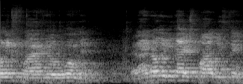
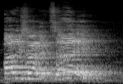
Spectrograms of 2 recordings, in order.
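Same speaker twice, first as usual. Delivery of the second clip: a higher, louder Italian grandmother; grandmother's voice, higher; 7 semitones higher, 3 dB louder than usual. Retold or imitated. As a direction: pitch it up like an old Italian nonna. Grandmother's reply.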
